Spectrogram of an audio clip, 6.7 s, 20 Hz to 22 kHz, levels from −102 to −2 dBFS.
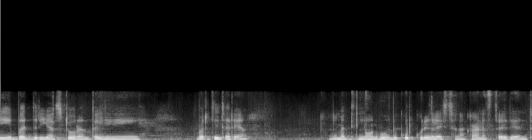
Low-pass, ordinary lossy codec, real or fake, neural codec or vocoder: none; none; fake; codec, 16 kHz, 2 kbps, X-Codec, HuBERT features, trained on balanced general audio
